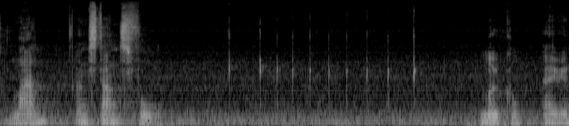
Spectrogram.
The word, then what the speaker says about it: LAN: will check the answers together so LAN is pronounced LAN and stands for local area network in a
